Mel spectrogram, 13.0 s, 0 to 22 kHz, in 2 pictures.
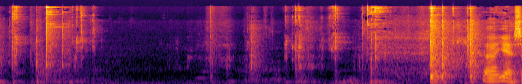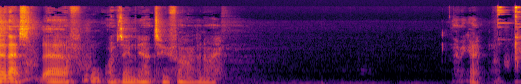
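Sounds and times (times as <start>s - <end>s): metal lock picks clinking: 0.0s - 1.3s, 3.6s - 5.0s, 12.7s - 13.0s.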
